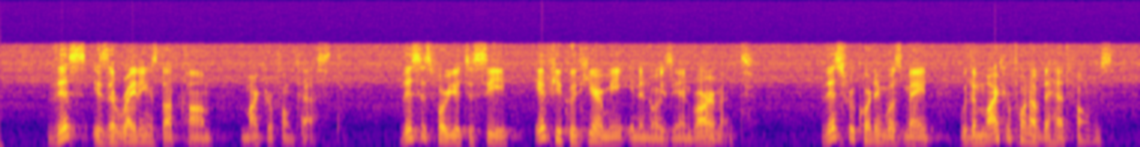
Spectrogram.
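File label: clearcast ai noise cancelling noise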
